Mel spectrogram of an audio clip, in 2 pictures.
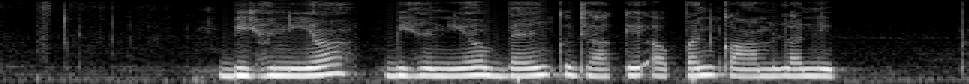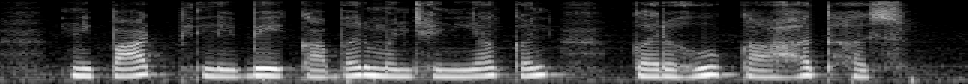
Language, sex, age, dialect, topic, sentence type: Chhattisgarhi, female, 18-24, Western/Budati/Khatahi, banking, statement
